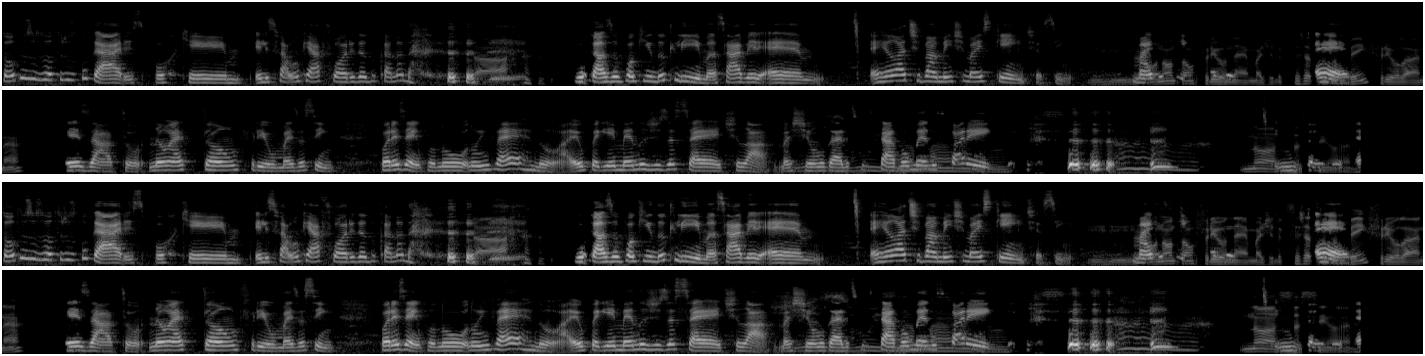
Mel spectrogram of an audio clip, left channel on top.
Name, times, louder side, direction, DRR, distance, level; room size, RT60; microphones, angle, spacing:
voice 1, 0.0-5.1 5.7-8.2 8.7-10.7 11.3-11.6 12.2-12.3 13.1-13.5 14.8-22.7 23.0-24.1 24.5-25.4 25.7-25.9 26.9-27.8, right 2 dB, 20° right, 1.0 m, -31 dB
voice 2, 4.7-5.4 10.8-14.4 21.9-24.3 25.3-27.8, right 3 dB, 65° right, 3.6 m, -48 dB
head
